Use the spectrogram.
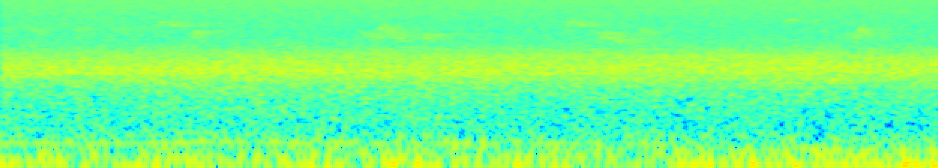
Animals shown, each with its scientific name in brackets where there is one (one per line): Red-eyed Vireo (Vireo olivaceus)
